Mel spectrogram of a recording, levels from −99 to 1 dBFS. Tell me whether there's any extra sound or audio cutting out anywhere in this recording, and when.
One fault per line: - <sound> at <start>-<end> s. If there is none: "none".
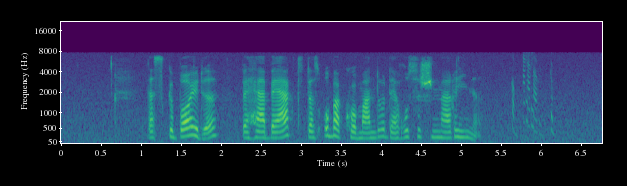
- chirp at 5.6-6.2 s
